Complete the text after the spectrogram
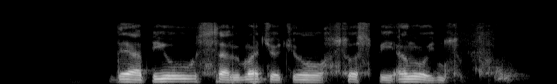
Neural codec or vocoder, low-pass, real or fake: codec, 24 kHz, 6 kbps, HILCodec; 7.2 kHz; fake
